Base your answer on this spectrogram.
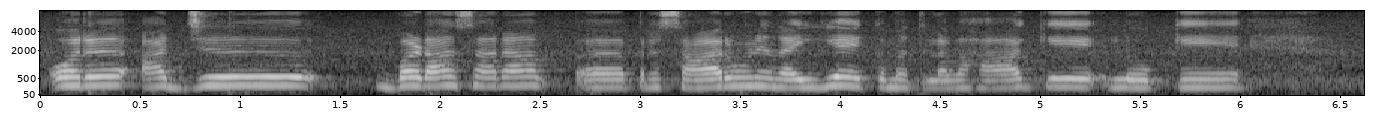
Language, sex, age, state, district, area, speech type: Dogri, female, 45-60, Jammu and Kashmir, Jammu, rural, spontaneous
